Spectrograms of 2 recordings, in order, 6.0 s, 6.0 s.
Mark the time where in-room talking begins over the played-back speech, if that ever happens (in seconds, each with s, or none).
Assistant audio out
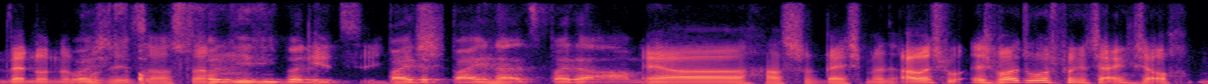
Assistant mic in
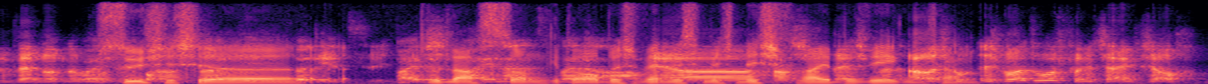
0.5 s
